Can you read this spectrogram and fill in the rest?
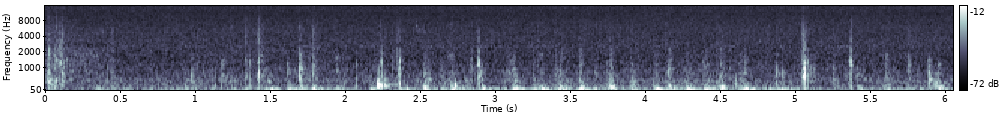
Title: Stomach Noises 3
